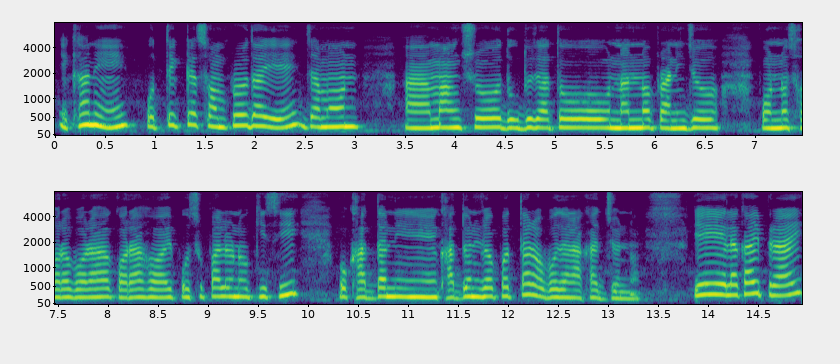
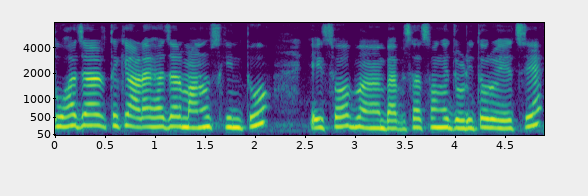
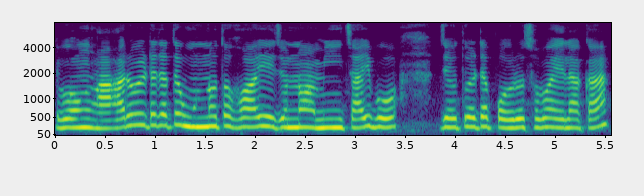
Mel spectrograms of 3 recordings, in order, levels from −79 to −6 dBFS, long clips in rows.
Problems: none marked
